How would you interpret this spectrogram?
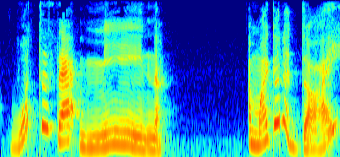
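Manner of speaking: loud, drawn-out furious demand; retold fury. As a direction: re-enact storming in and demanding answers. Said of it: "like, when hell has no fury".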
